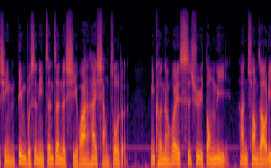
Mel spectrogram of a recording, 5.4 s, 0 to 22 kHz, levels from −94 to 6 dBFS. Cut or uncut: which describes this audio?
uncut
